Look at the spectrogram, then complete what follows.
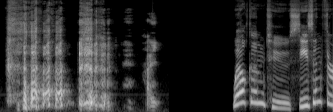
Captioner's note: yuzu laughing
